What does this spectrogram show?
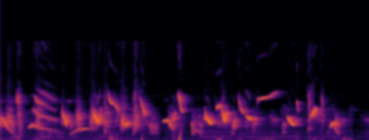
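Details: Blackthroat singing intensely with wings spread: a lively tumble of high whistled slurs, rising and falling curves and quick chirps, interrupted by occasional sharp clicks, ending in a short pause.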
